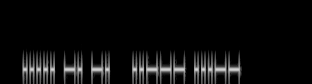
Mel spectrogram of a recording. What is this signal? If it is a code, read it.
Morse code, heard as a keyed tone, about 36 wpm, 700 Hz. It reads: 5NN 23
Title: CQ WW DX Contest Exchange Encore - 35wpm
